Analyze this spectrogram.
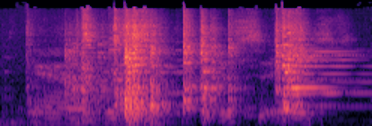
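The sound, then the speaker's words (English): Dishes clatter as a bowl is pulled out to be filled with cold water: several bright, clinking knocks of ceramic, each with a lingering ring, spread unevenly over a couple of seconds with no talking. “I'm going to get a bowl.”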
